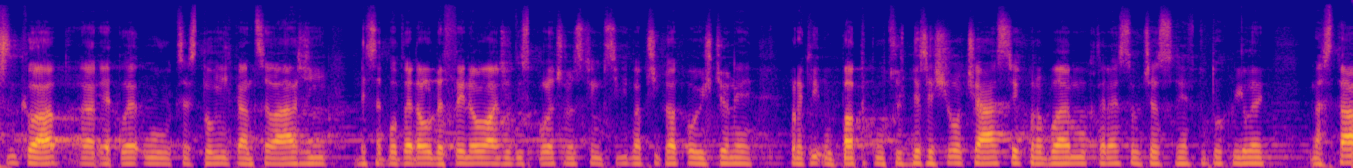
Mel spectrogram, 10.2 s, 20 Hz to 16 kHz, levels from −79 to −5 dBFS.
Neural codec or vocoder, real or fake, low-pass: codec, 44.1 kHz, 2.6 kbps, SNAC; fake; 14.4 kHz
